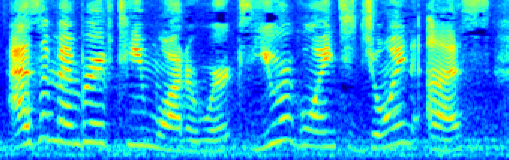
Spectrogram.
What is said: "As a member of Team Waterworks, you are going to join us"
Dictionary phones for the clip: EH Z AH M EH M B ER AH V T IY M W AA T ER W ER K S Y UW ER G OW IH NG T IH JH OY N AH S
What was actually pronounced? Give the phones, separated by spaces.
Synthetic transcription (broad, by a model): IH Z AH M EH M B ER AH V T IY M W AA T ER W ER K S Y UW ER G OW IH NG T IH JH OY N AH S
